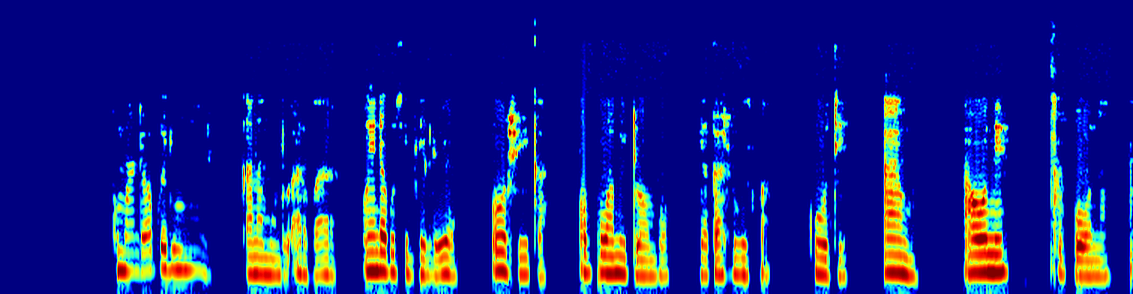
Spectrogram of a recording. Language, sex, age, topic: Ndau, male, 36-49, health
